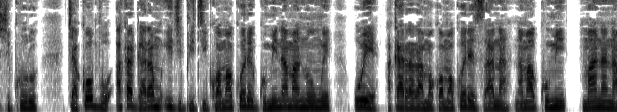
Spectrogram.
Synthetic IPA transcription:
ikuɾu | d͡ʒako̞bʱoʔakaɡʱaɾamuʔid͡ʒipitikwamako̞ɾe̞ɡʱuminamano̞mwe̞ | uje̞akaɾaramakwamako̞ɾe̞zananamakumi | manana

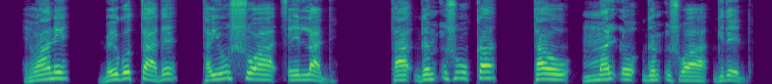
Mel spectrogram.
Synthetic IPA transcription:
hɛwaːnɛ | beːɡɔt̪ːaːd̪ɛ | t̪ɐjuːʃːʊwaːt͡sʼe̞ːlːaːd̪ɛ | t̪ɐɡɛmʔɪʃuːkːɐ | t̪ɐwwmɐlʔɔɡɛmʔɪʃʊwaːɡɪd̪e̞ːd̪ːɐ̥

